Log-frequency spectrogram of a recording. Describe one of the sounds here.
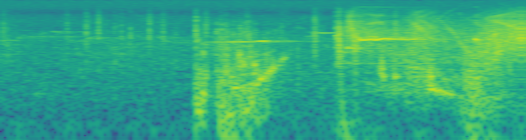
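A sparkling chime rings out as an item is used.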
